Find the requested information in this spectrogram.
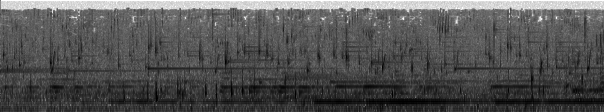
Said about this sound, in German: Tropf.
